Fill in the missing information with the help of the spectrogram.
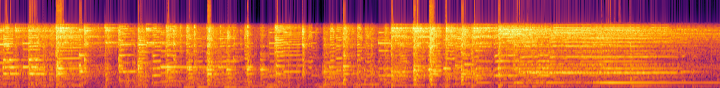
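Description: Live jazz combo of tenor saxophone, guitars, keyboard, upright bass and drum kit playing, with busy drum and cymbal hits. About ten seconds in the band settles on a long held final chord that fades near the end.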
